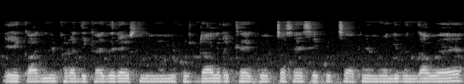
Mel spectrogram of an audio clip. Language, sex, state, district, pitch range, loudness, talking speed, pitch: Hindi, male, Rajasthan, Bikaner, 135-140 Hz, -13 LUFS, 105 wpm, 135 Hz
